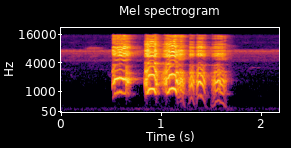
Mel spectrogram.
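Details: Crow of a red junglefowl with tadung feathers, an escaped purchased bird, heard during decoy trapping: a rapid run of harsh broken syllables ending in a drawn-out, falling note, with the background otherwise silent.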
